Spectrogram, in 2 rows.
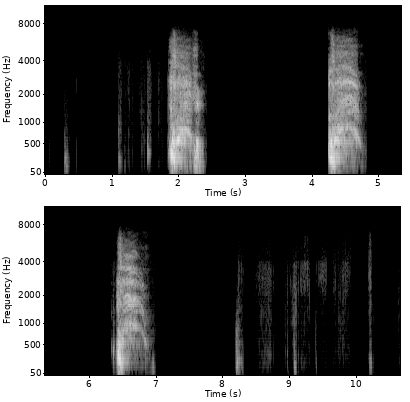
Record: {"three_cough_length": "10.7 s", "three_cough_amplitude": 27902, "three_cough_signal_mean_std_ratio": 0.24, "survey_phase": "beta (2021-08-13 to 2022-03-07)", "age": "65+", "gender": "Male", "wearing_mask": "No", "symptom_abdominal_pain": true, "symptom_onset": "10 days", "smoker_status": "Never smoked", "respiratory_condition_asthma": false, "respiratory_condition_other": false, "recruitment_source": "REACT", "submission_delay": "2 days", "covid_test_result": "Negative", "covid_test_method": "RT-qPCR", "influenza_a_test_result": "Negative", "influenza_b_test_result": "Negative"}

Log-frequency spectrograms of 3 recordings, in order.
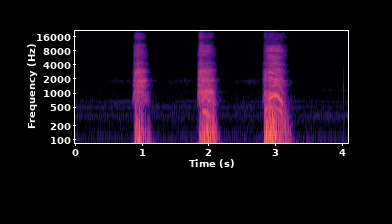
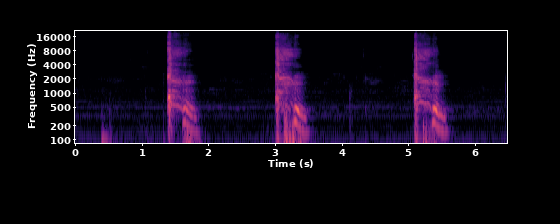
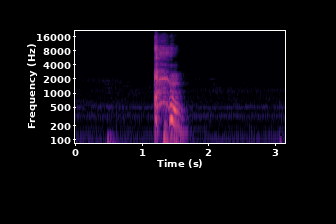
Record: {"exhalation_length": "4.1 s", "exhalation_amplitude": 18761, "exhalation_signal_mean_std_ratio": 0.37, "three_cough_length": "6.5 s", "three_cough_amplitude": 15076, "three_cough_signal_mean_std_ratio": 0.33, "cough_length": "3.2 s", "cough_amplitude": 9245, "cough_signal_mean_std_ratio": 0.28, "survey_phase": "alpha (2021-03-01 to 2021-08-12)", "age": "45-64", "gender": "Female", "wearing_mask": "No", "symptom_headache": true, "smoker_status": "Never smoked", "respiratory_condition_asthma": false, "respiratory_condition_other": false, "recruitment_source": "Test and Trace", "submission_delay": "2 days", "covid_test_result": "Positive", "covid_test_method": "RT-qPCR", "covid_ct_value": 18.7, "covid_ct_gene": "ORF1ab gene", "covid_ct_mean": 19.0, "covid_viral_load": "570000 copies/ml", "covid_viral_load_category": "Low viral load (10K-1M copies/ml)"}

